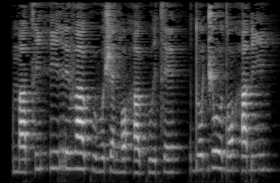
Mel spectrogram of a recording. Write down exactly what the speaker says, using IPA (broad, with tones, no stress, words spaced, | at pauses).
ma˨t͡si˦ hiː˦rɪ˦vaː˦ kʷɪ˨βʊ˦ʃɛ˨ ŋɔ˨ ha˨kʷi˨t͡se˦ | do˨˦d͡ʒoː˦˨ dɔ˦˨ha˦˨ɗiː˦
